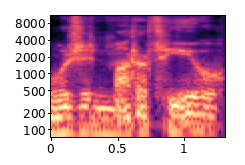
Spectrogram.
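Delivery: hushed muttered aside under the breath. Voicing a character who answers a silent question, muttering under his breath. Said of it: "He says under his breath".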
